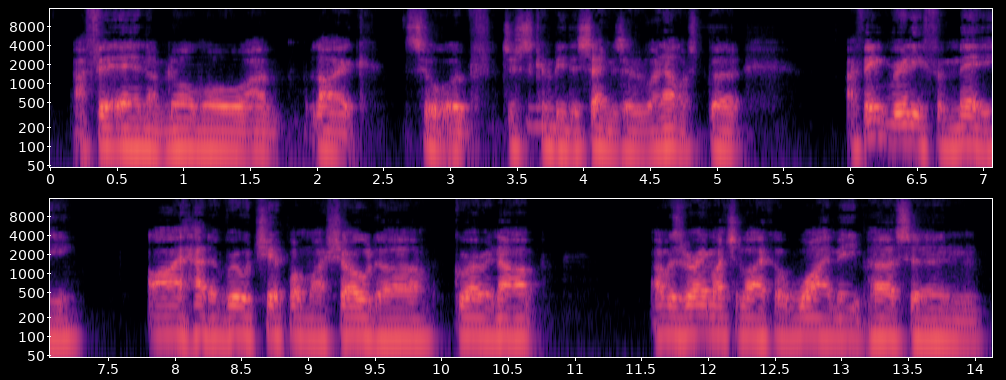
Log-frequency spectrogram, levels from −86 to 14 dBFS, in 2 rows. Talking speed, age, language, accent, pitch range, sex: 180 wpm, 20-39, English, British, 90-100 Hz, male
